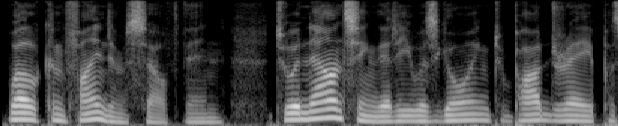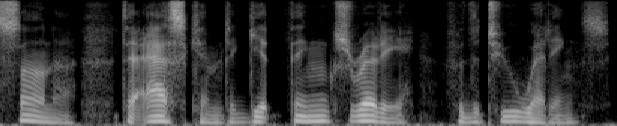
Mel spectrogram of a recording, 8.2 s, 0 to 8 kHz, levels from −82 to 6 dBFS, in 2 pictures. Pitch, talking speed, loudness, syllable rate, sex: 120 Hz, 175 wpm, -20 LUFS, 4.8 syllables/s, male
